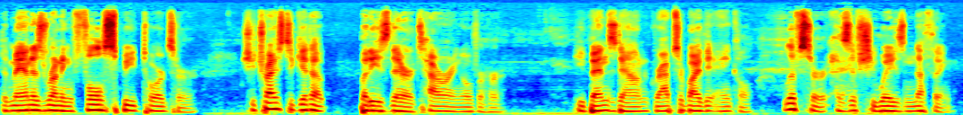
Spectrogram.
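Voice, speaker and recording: A man with a lowish voice narrates a screenplay. He reads stage directions in a measured, dramatic style. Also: steady tone, darkish tone, no room sound, rough recording.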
